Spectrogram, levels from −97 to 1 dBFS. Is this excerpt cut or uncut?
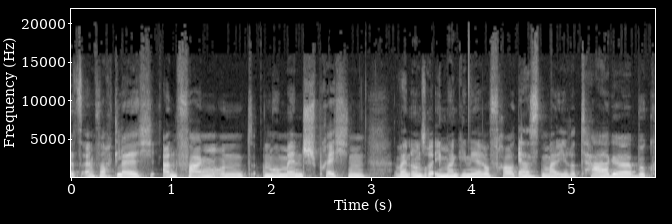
cut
